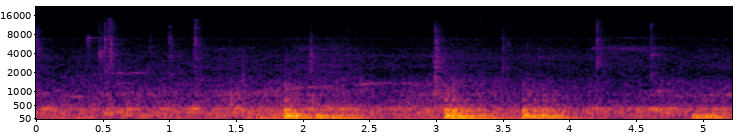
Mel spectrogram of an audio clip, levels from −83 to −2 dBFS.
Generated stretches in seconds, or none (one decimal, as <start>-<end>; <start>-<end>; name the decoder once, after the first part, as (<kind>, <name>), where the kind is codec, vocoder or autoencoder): 3.4-4.1 (vocoder, Vocos)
